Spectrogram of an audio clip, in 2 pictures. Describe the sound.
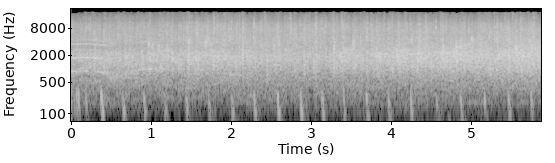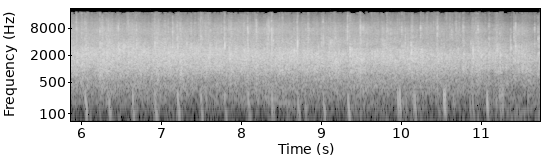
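Applause from a church audience welcoming a speaker to the stage: a dense, steady stream of many hands clapping, sustained at an even loudness throughout.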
